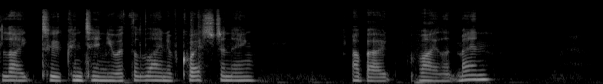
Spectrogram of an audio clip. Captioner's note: speaking French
